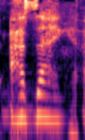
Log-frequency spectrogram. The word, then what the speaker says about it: Isaiah: Sorry, did I say it like I was from Texas? Isaiah. – That's it. Sorry. I just thought someone might even be like, wait, what? What, 53? – Yeah, no, I do feel like you turned a three-syllable word into one.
